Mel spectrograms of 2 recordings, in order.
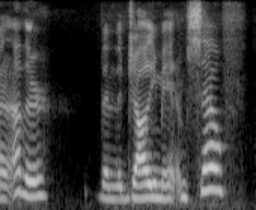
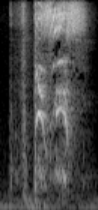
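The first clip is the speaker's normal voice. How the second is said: shocked outburst; 2 semitones higher, 8 dB louder, faster than usual. Acted. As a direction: blurt it out in a shriek. Ryan shocked by family secret.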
